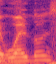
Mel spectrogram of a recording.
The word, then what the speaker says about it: Weldon: Pues son la página web de Hueldón, te apuntas y ahí ya que Weldon se escribe W-E-L-D-O-N.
